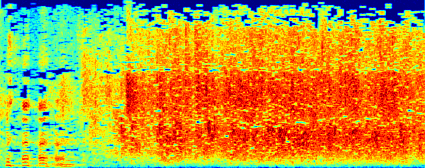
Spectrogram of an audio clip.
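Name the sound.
audience clapping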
